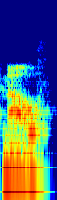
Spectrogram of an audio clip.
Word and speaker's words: Knauf: Knopf. Oh, Marcel's gonna say Marcel. You'd probably be Knauf. What's it? Knauf. Knauf. I need a bit more emphasis on it. All right, Knauf.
